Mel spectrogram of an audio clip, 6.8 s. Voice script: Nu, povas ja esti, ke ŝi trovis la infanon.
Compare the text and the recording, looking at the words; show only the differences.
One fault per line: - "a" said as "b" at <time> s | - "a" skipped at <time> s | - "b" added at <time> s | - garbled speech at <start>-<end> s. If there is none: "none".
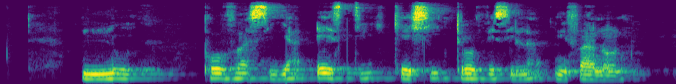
none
